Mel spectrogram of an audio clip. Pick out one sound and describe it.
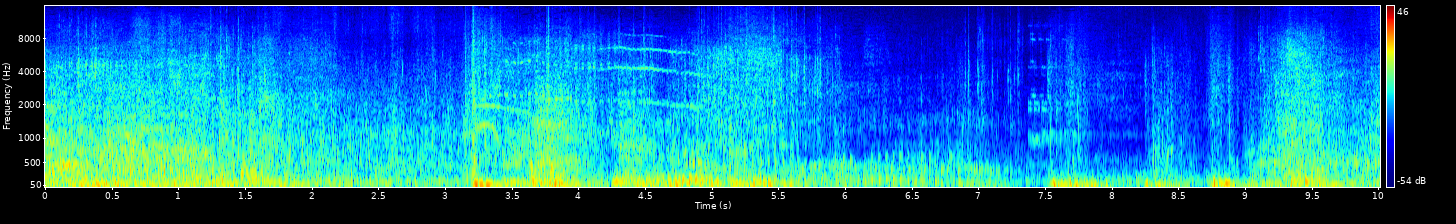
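A large creature stomps heavily over rough ground.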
